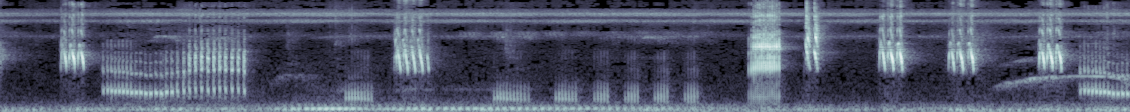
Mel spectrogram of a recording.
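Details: Tame Asian pied starling singing a full song packed with varied phrases: sharp high clicks, a warbled falling-and-rising phrase, a run of short evenly spaced low notes, then bursts of harsh chatter, over a steady low hum.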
